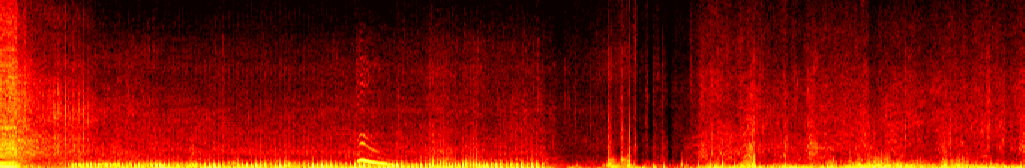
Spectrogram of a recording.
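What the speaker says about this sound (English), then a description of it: "Fair few hours riding, and always a good time on a motorbike" A motorbike on a long ride toward the Dakar Rally holds a steady, loud engine drone for about seven seconds, then the sound drops and shifts into rougher, varied engine and road noise.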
